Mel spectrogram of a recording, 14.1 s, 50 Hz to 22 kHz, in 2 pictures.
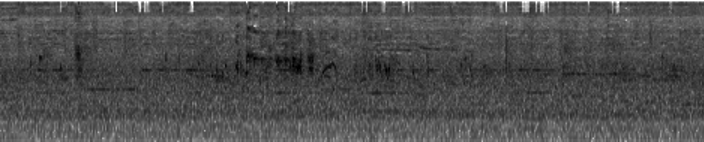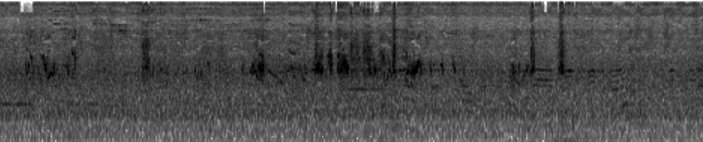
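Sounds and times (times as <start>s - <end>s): steady background hiss: 0.0s - 14.0s
budgerigar chirping: 6.3s - 13.4s.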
